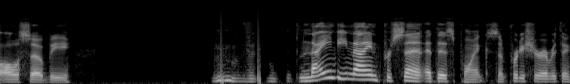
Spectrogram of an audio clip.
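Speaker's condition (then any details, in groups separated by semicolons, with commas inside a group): No condition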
